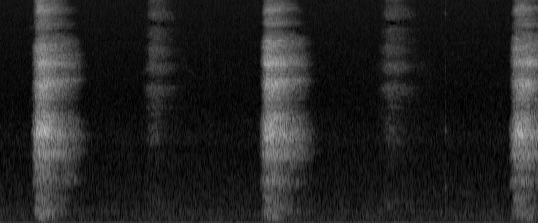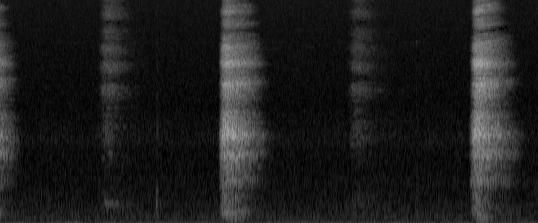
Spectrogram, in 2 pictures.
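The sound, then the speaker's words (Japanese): Slow, steady breathing during a relaxation exercise, each breath drawn in naturally through the nose so the belly expands. Five strong, airy breaths come about every four seconds, with fainter, softer breaths between them. “息を吸うときは自然に鼻から息が入ってお腹が膨らみます。”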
